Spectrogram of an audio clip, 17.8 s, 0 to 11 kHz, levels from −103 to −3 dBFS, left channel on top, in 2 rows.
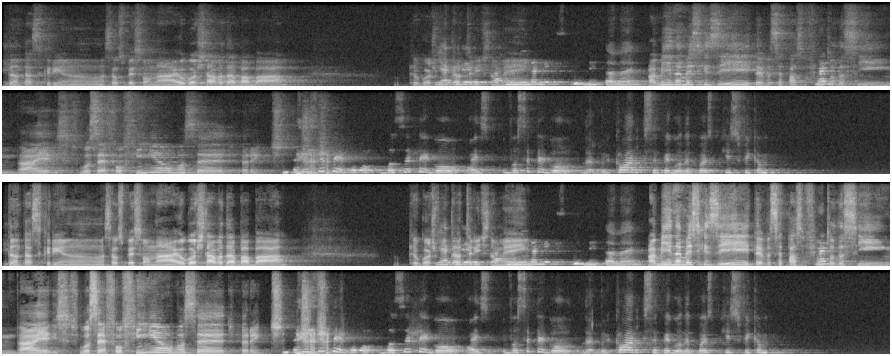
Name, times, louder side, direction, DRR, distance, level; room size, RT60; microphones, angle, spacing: voice 1, 0.0-3.3 4.1-5.3 6.5-12.2, right 8 dB, 75° right, 16 dB, 0.5 m, -27 dB
voice 2, 4.3-6.4 8.1-8.4 9.2-9.3 11.7-16.5, right 1 dB, 10° right, 11 dB, 0.4 m, -29 dB
10.5 x 7.0 x 9.2 m, 1.3 s
head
